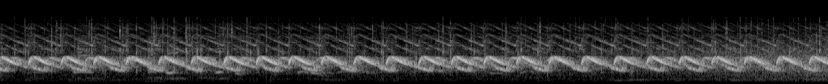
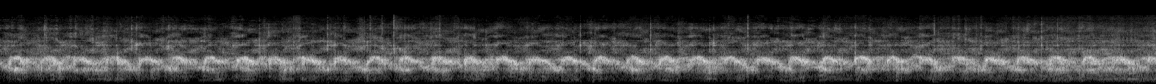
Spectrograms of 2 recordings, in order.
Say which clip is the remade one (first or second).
second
